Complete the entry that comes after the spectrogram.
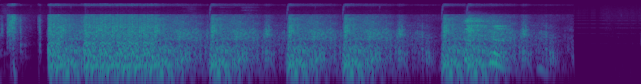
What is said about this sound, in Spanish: Que esos balazos se fueron atrás de la pared, no sabemos si ha pegado a alguien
